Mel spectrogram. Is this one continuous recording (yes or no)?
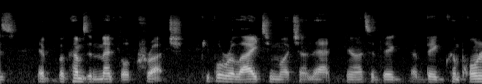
no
